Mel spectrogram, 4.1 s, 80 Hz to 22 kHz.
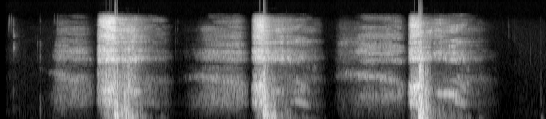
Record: {"exhalation_length": "4.1 s", "exhalation_amplitude": 32768, "exhalation_signal_mean_std_ratio": 0.33, "survey_phase": "beta (2021-08-13 to 2022-03-07)", "age": "18-44", "gender": "Female", "wearing_mask": "No", "symptom_cough_any": true, "symptom_runny_or_blocked_nose": true, "symptom_shortness_of_breath": true, "symptom_sore_throat": true, "symptom_fatigue": true, "symptom_headache": true, "symptom_onset": "3 days", "smoker_status": "Ex-smoker", "respiratory_condition_asthma": true, "respiratory_condition_other": false, "recruitment_source": "Test and Trace", "submission_delay": "1 day", "covid_test_result": "Positive", "covid_test_method": "RT-qPCR", "covid_ct_value": 16.5, "covid_ct_gene": "ORF1ab gene", "covid_ct_mean": 16.8, "covid_viral_load": "3100000 copies/ml", "covid_viral_load_category": "High viral load (>1M copies/ml)"}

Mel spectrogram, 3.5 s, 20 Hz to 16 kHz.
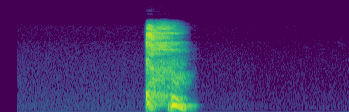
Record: {"cough_length": "3.5 s", "cough_amplitude": 26531, "cough_signal_mean_std_ratio": 0.25, "survey_phase": "beta (2021-08-13 to 2022-03-07)", "age": "45-64", "gender": "Female", "wearing_mask": "No", "symptom_none": true, "smoker_status": "Never smoked", "respiratory_condition_asthma": false, "respiratory_condition_other": false, "recruitment_source": "REACT", "submission_delay": "1 day", "covid_test_result": "Negative", "covid_test_method": "RT-qPCR", "influenza_a_test_result": "Negative", "influenza_b_test_result": "Negative"}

